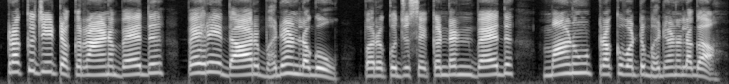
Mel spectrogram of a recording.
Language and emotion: Sindhi, neutral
